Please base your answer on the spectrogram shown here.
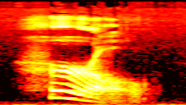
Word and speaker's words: hurl: Some other examples would be pearl, whirl, hurl, swirl, and twirl. Every one of these is technically a single syllable word, but they're pronounced as if they have two syllables.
